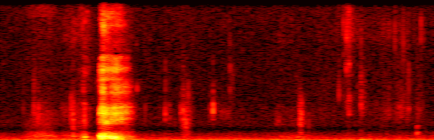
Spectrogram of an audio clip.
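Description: A man clears his throat once, briefly, about a second in. Faint mouth clicks and breaths come before and after it.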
